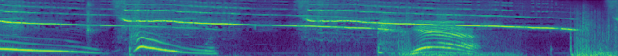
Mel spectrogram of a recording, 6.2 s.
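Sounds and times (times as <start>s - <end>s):
fireworks crackling bursts: 0.0s - 6.1s
shrill whistling firework rockets: 0.0s - 6.1s.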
